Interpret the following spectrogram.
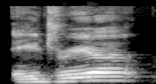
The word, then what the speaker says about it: Adria: spell that she just she's just like Adria it's like Adrian but without the N it's just an a at the end you like you like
